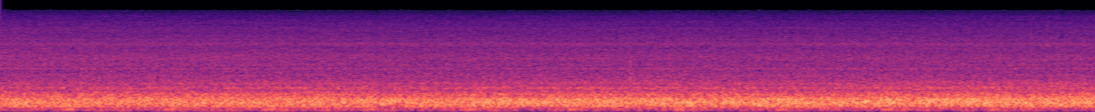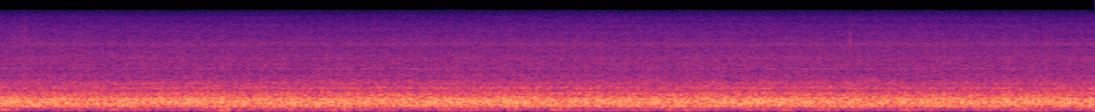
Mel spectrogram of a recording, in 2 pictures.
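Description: Wheels rumble over the runway.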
